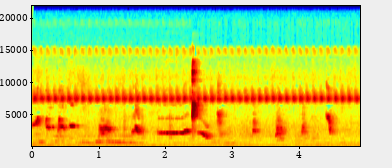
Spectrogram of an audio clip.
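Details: Oriental magpie-robin singing as a decoy to stir other birds into singing: scattered whistled notes and short sweeps, one sharp rising-falling phrase midway, over a steady high electronic whine and low rumbling hum.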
